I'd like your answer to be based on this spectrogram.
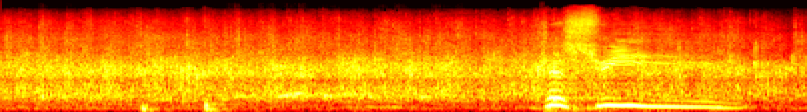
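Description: Steady applause from an audience fills the clip, with a voice briefly rising over the clapping near the end.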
